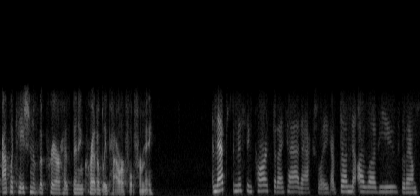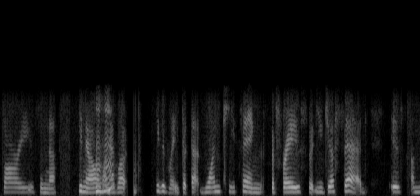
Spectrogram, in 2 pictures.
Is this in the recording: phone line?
yes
